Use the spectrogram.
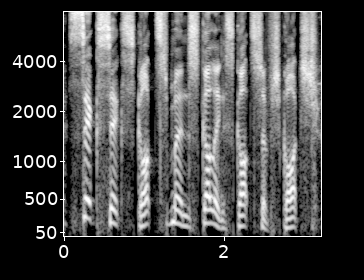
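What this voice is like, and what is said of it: Put-on Scottish accent. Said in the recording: “Oh, wow, in Scottish, nice.”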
